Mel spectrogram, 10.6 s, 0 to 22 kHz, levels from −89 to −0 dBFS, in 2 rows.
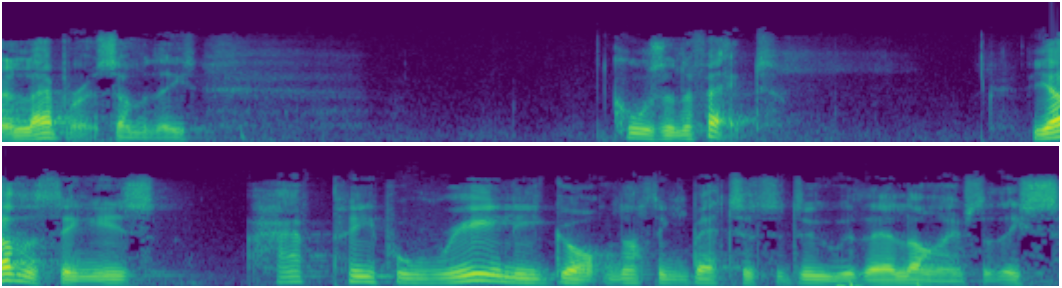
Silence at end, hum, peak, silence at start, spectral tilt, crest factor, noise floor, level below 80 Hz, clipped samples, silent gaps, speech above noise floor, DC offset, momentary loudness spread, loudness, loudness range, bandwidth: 0 s; none; 0 dBFS; 0 s; -4.5 dB/octave; 22 dB; -62 dBFS; -52 dBFS; under 0.1%; none; 41 dB; under 0.1%; 16 LU; -21 LUFS; 8 LU; 10 kHz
